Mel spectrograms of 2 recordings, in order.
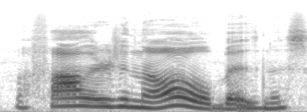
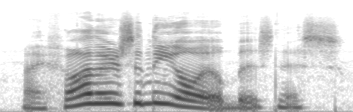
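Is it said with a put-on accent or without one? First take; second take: with accent; without. First: It is said with a put-on regional accent. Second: It is said without any put-on accent.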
